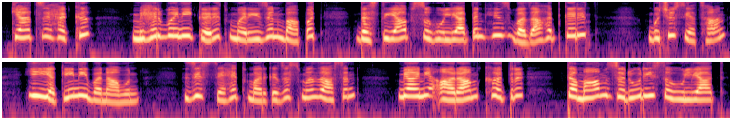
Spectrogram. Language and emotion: Kashmiri, fearful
